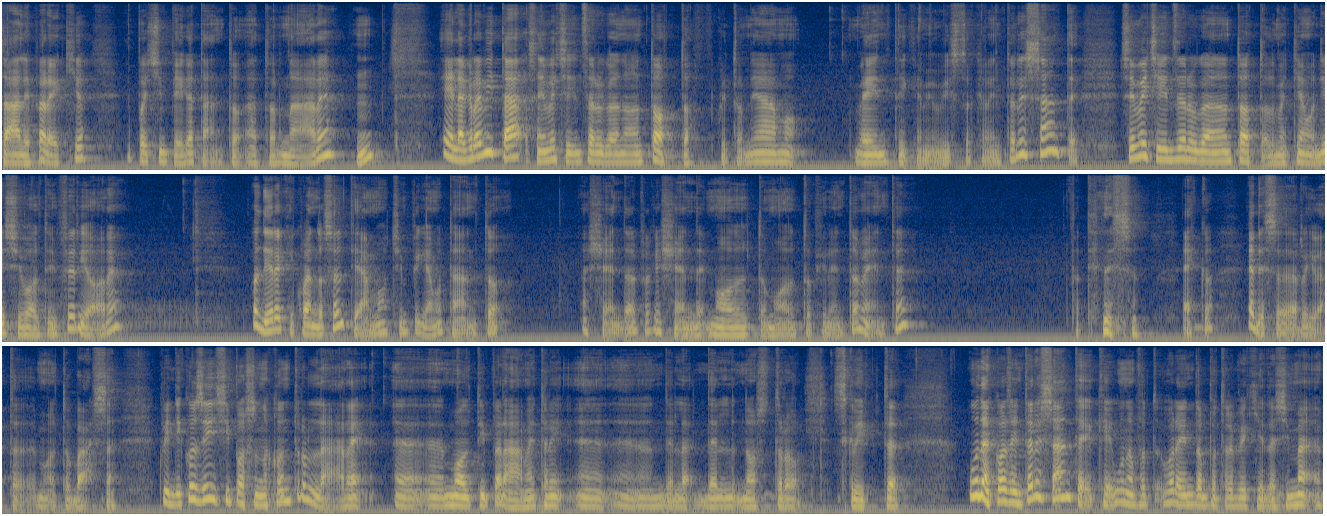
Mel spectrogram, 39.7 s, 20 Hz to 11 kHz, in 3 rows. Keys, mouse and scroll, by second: 2.7 click, 5.2 click, 8.2 click, 8.9-10.4 typing, 12.5 click, 13.5 0, 15.0 click, 17.7 space, 27.8 click, 30.1 click, 31.0 BackSpace, 34.7 click, 35.8 ctrl+s, 37.5-38.5 scroll down 8.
